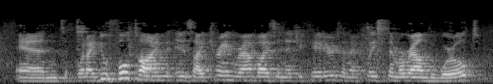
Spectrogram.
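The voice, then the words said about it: Accent not from his current country. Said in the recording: “As you can hear from my accent, I didn't originate there.”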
